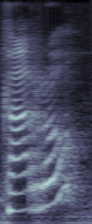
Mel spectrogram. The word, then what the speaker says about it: carro: The only difference is that one has double R, one has one R, but they mean different things. So you have to pronounce it correctly. El carro, or está muy caro, expensive.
